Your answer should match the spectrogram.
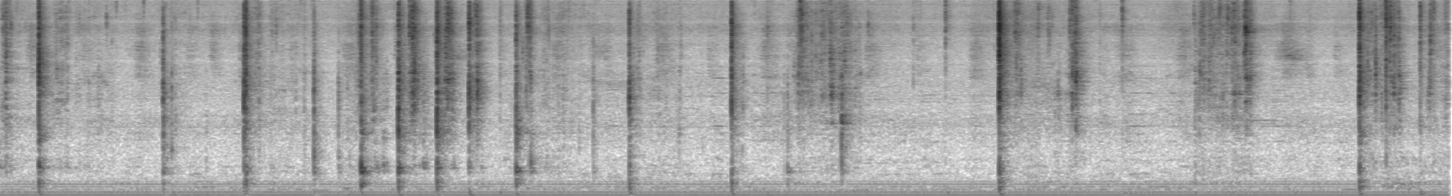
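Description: Spoon knocking and scraping against a plastic tub and jug while thick dip is spooned in: irregular sharp clicks and taps, a few louder knocks among them, over a steady low hum.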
